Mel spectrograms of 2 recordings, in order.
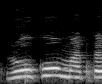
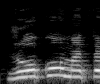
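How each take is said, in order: Both takes have the same delivery.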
